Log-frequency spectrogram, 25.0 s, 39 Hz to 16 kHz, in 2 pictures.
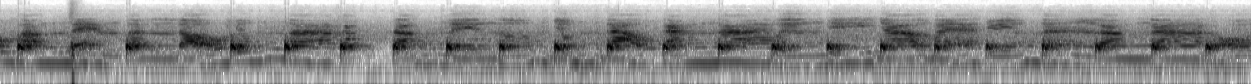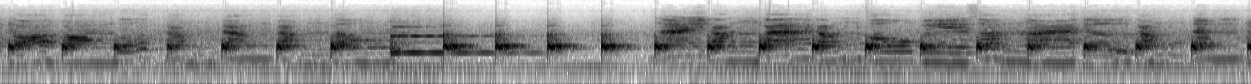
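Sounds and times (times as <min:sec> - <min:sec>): person chanting verse: 0:00.0 - 0:16.5, 0:19.0 - 0:25.0.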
